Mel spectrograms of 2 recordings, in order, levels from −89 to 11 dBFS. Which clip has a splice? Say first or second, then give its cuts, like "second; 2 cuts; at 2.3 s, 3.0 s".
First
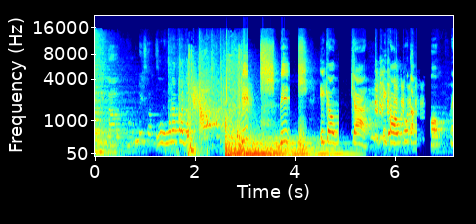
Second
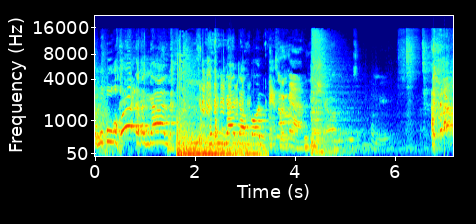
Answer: second; 1 cut; at 3.6 s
